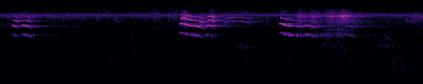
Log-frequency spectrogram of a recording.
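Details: Yellow-throated (Chestnut-mandibled) toucan, Ramphastos swainsonii, in Costa Rica giving loud, yelping calls made of ringing, down-slurred notes in three bursts about a second apart.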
